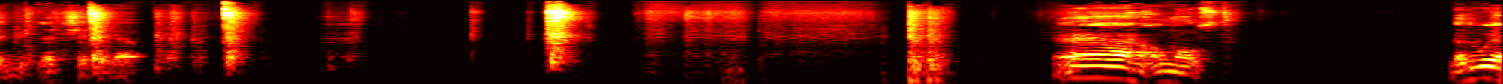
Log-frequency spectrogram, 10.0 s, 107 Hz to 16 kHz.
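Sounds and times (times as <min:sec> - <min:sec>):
soft scraping: 0:04.3 - 0:05.9.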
